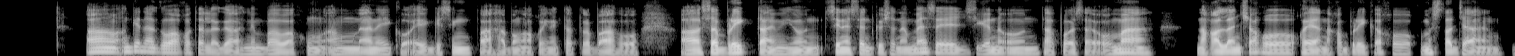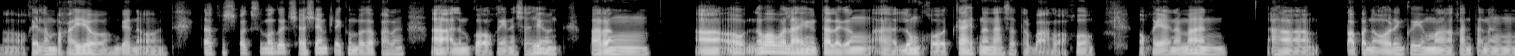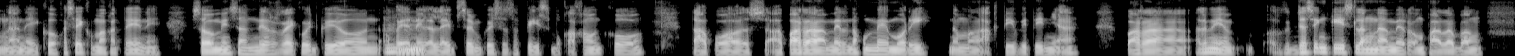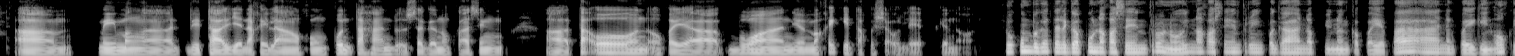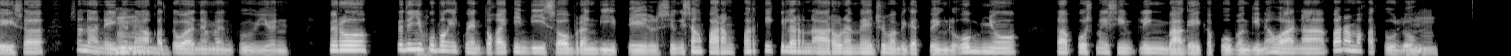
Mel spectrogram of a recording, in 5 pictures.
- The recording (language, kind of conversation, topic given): Filipino, podcast, Anong maliit na gawain ang nakapagpapagaan sa lungkot na nararamdaman mo?
- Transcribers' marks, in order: tapping; lip smack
